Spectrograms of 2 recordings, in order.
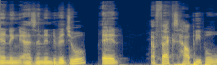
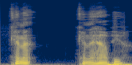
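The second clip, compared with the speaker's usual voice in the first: frightened, scared, hesitant voice. Voicing a dwarven woman opening the door to strangers: scared. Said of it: "she looks pretty scared".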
